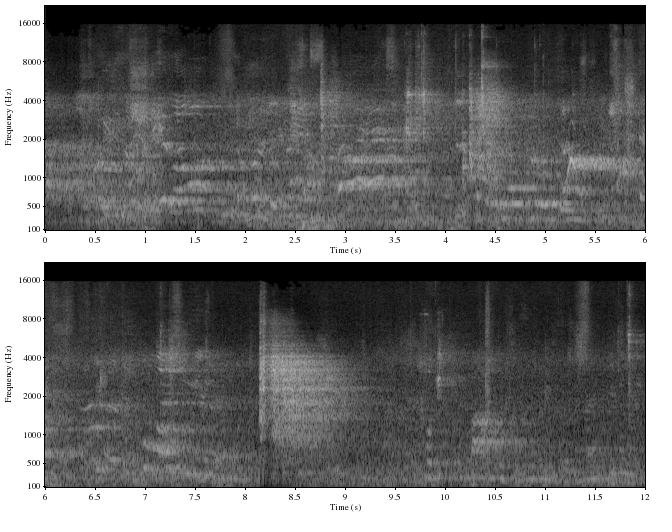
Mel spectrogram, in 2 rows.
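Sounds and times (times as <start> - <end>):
young women talking: 0.2 - 8.0.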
